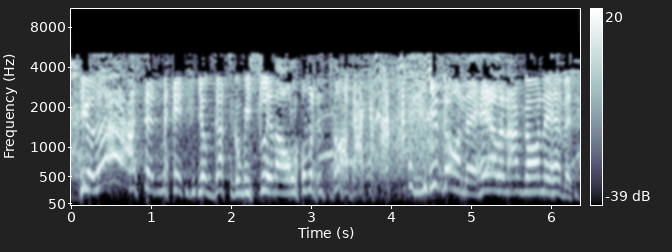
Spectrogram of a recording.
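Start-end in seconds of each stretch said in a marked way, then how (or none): 0.3-0.7 very high startled gasp; hammed-up panic; mock terrified oh. Atheist panics again. 1.1-6.3 gleeful mocking through laughter; mock gloating laugh; laughing taunt.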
